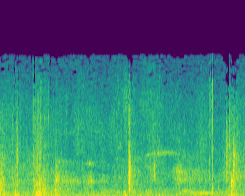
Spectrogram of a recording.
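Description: Footsteps and a few scattered knocks as people pass through a pushed-open wooden door into an entry hall.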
